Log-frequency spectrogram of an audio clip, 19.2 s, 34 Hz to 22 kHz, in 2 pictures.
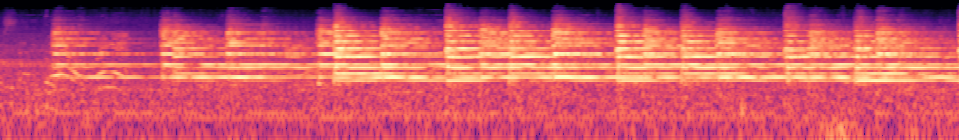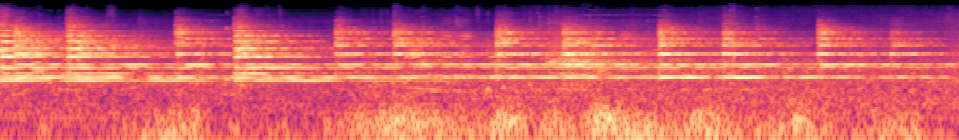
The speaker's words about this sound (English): All right, so it's December 21st, the solstice, 2008, and it's 4:53 p.m., and we're going to start ringing the bell in about 3 seconds.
